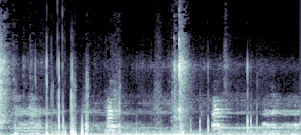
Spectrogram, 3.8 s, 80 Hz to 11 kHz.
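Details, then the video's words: Two Siberian Husky puppies, 8–9 months old, give low, rumbling growls while squabbling over an empty food bag, with crinkling and scuffling throughout. "Husky Puppys growls over a empty foodbag"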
